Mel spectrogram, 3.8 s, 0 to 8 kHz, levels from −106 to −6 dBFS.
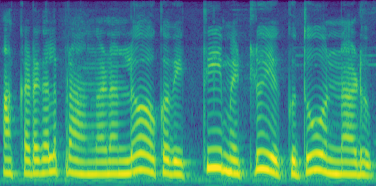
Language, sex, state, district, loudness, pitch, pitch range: Telugu, female, Andhra Pradesh, Chittoor, -13 LUFS, 215 Hz, 200-240 Hz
